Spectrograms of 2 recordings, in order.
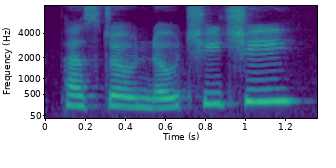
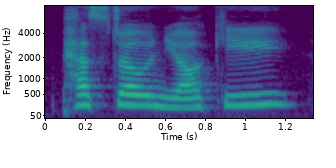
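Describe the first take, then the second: First: Gnocchi is said with a ch sound. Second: Gnocchi is said with a hard k sound. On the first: Someone else mispronounced the dish this way. The speaker calls it wrong. "and then said it wrong" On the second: This is the usual way to say the dish. The speaker calls it right. "I said it first"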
